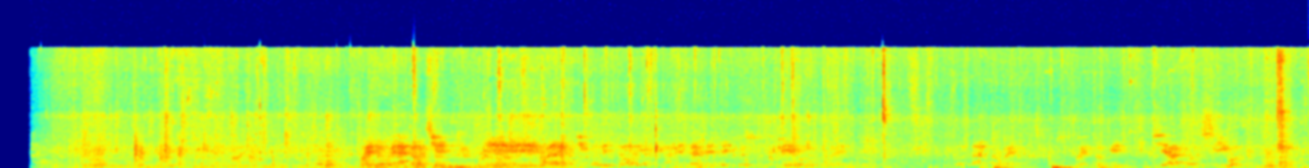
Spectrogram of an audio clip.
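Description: An elderly woman speaks steadily through a microphone and loudspeakers in a room with some echo.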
